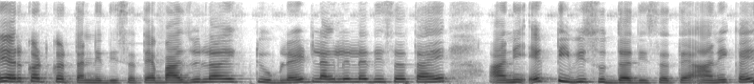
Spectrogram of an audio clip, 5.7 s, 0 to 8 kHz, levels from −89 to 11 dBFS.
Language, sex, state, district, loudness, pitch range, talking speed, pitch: Marathi, female, Maharashtra, Washim, -17 LUFS, 210-270 Hz, 200 wpm, 255 Hz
